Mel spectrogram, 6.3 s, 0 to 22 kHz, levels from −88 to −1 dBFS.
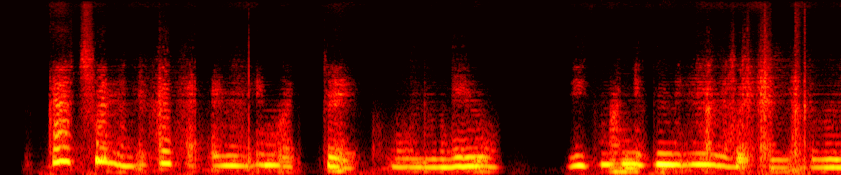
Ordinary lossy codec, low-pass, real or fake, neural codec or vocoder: none; none; fake; codec, 44.1 kHz, 0.9 kbps, DAC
